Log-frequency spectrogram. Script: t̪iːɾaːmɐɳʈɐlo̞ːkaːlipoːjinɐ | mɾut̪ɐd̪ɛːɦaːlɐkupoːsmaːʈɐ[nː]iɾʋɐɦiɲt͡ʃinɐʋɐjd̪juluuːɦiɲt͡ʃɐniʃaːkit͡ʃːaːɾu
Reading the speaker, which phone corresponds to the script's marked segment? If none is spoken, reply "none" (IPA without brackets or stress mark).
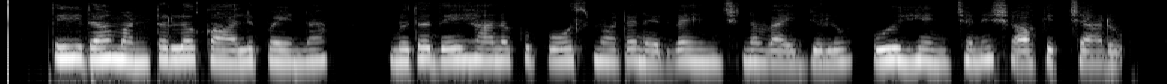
n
